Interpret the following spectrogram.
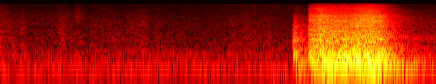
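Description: Quiet room tone, then a brief loud rustling scuff, about half a second long, near the end.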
